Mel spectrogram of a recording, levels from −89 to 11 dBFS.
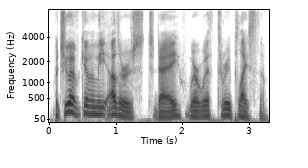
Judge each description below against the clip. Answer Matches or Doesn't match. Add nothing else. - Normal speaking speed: Doesn't match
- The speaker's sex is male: Matches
